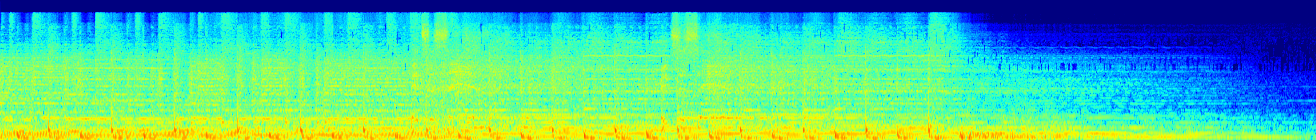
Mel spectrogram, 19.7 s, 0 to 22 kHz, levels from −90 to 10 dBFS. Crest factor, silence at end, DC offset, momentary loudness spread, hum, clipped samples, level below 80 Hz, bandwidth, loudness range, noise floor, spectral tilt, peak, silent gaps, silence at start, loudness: 14 dB; 0.1 s; under 0.1%; 14 LU; none; under 0.1%; -26 dBFS; 16 kHz; 10 LU; -38 dBFS; -4 dB/octave; -4 dBFS; none; 0 s; -18 LUFS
